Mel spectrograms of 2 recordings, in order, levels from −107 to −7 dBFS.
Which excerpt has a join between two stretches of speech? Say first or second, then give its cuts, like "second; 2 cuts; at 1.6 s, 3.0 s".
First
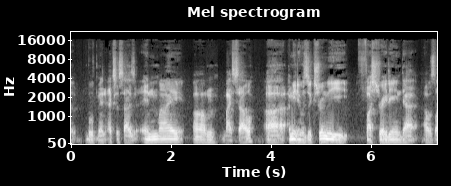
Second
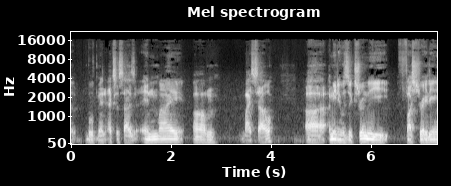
first; 2 cuts; at 2.9 s, 3.8 s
